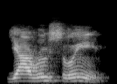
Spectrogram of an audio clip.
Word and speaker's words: Jerusalem: So then Judah becomes Judah, and Jerusalem is actually Yarusalim.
